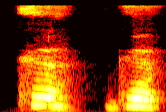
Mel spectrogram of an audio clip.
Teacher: No ponto velar, a língua toca a parte molinha do palato.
